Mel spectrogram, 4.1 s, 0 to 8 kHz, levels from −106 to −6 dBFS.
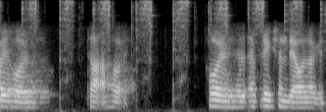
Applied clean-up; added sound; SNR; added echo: none; Cutlery, silverware; 14 dB; none.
